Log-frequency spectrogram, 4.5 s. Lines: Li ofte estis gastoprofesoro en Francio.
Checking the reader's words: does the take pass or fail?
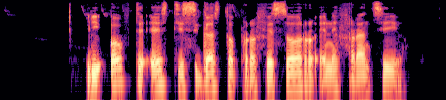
pass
